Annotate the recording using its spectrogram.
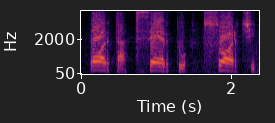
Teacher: parte dos Gaúchos faz o r com a ponta da língua esse som de R é feito com a ponta da língua vibrando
